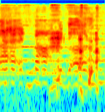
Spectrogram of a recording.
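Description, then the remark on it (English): A person imitates a goat's bleat, as a goat in a film bleats whenever it talks: a loud, quavering 'baa' that wobbles in pitch and stretches over a second or so with a few shaky pulses. “Like when it's the goat, it like is baaing every time it's like talking.”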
